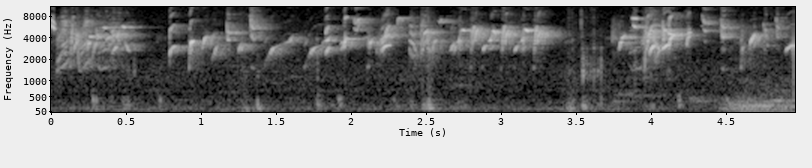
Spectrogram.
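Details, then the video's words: Goldfinch singing to stimulate a silent bird to sing, delivering rapid liquid twitters and tinkling notes strung together in busy phrases, a short pause midway, then another burst of bright chirps; faint low rustling underneath. "أقوى بتبتة الحسون المميزة في علاج الصمت"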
